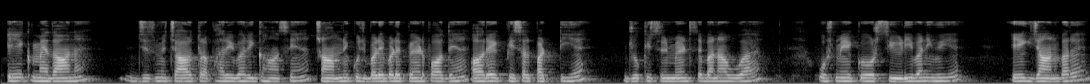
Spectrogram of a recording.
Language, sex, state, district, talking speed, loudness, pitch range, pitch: Hindi, male, West Bengal, Purulia, 210 wpm, -21 LUFS, 145-155 Hz, 150 Hz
